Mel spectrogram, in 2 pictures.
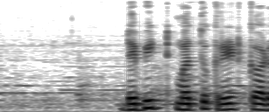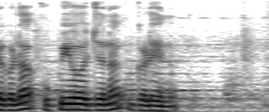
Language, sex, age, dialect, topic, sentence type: Kannada, male, 51-55, Mysore Kannada, banking, question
